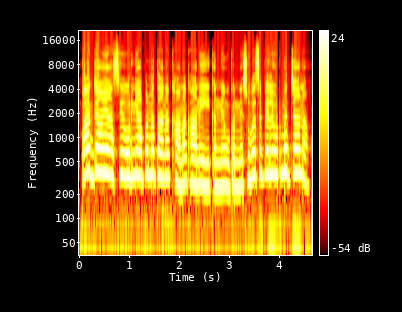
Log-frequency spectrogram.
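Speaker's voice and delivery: put-on mother scolds the kids out of the kitchen; angry yell. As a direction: drive them off with a shout. Mother shouting kids away.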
